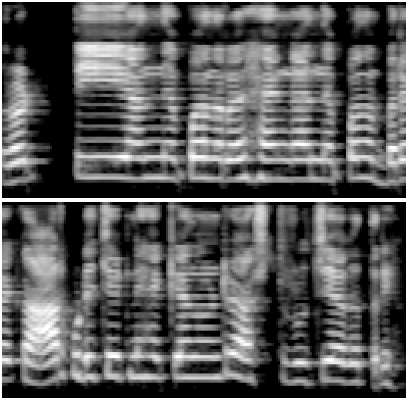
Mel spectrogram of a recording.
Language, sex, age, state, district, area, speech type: Kannada, female, 30-45, Karnataka, Koppal, rural, spontaneous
